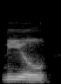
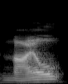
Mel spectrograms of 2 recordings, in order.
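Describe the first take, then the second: First: The name rhymes with meal. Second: The name rhymes with mile. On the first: This is how the owner of the name says it. The speaker calls it right. "Obviously, it's pronounced Neil" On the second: This is how most people would expect it. The speaker calls it wrong. "most people know that name pronounced as Nile"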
